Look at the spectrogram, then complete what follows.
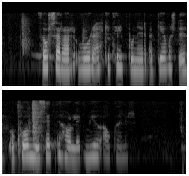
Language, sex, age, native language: Icelandic, female, 20-29, Icelandic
